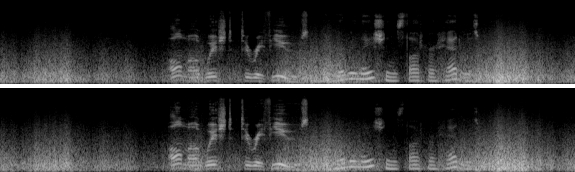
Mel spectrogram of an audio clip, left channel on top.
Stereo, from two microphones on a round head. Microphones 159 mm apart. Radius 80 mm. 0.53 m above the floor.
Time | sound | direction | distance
1.7 | a man speaking | 20° right (ahead or behind) | ?
3.2 | a woman speaking | 70° left (ahead or behind) | ?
